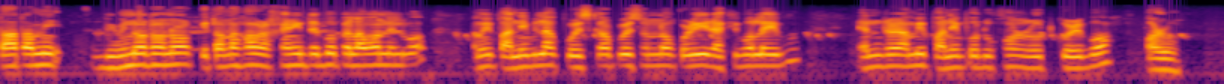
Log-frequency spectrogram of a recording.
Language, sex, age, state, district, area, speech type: Assamese, male, 18-30, Assam, Lakhimpur, rural, spontaneous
